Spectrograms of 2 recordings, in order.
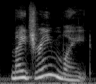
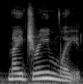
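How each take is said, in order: First: A lifted, falling lilt on the words; lightly voiced young girl. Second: Said in the usual way. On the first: Girl confiding in her diary, lightly girlish read. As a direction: read it as a proud little girl.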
